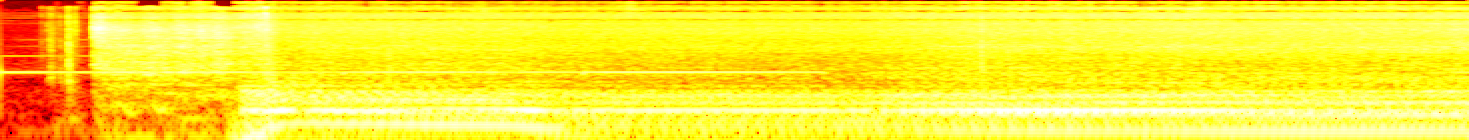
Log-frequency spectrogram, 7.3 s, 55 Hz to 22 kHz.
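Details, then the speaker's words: 2006-10 Dodge Charger 5.7 Hemi, first start after replacing water pump, timing cover gasket and radiator: a brief crank, then a smooth, even idle with no knocks or ticks, and no leaks. Normal start and idle. "No leaks. Everything looks good. Everything sounds good."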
